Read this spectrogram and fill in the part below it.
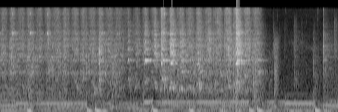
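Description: Dull hand saw cutting through wood in steady back-and-forth strokes, close and loud, rasping rhythmically before stopping near the end.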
